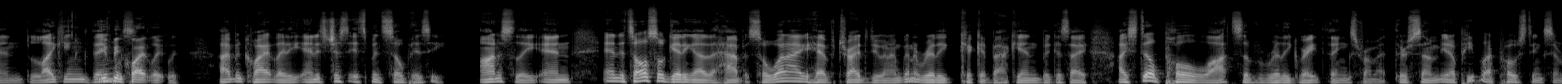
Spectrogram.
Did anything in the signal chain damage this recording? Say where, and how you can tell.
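No, nothing in this speech stood out on listening as damage from any stage of the signal chain.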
